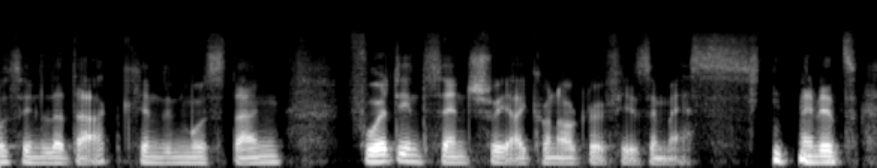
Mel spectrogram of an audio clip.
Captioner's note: laughs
